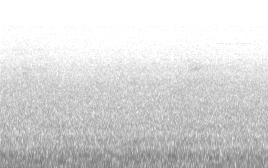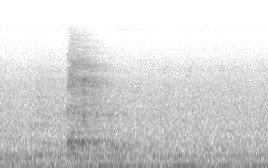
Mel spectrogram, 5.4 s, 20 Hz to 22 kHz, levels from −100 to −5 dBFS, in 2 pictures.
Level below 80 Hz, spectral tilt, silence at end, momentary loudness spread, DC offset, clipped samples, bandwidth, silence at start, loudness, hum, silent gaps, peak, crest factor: -60 dBFS; -5 dB/octave; 0 s; 8 LU; under 0.1%; under 0.1%; 13.5 kHz; 0 s; -55 LUFS; none; none; -34 dBFS; 20 dB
